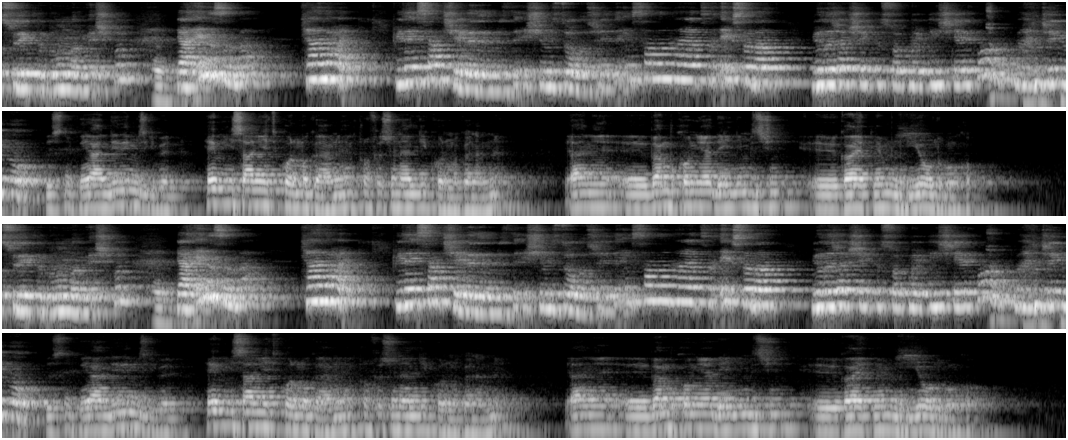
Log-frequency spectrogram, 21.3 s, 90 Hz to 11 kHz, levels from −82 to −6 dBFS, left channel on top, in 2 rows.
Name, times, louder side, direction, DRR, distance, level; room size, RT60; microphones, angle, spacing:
voice 1, 0.0-2.5 3.0-3.5 3.9-7.7 8.1-10.9, equal, 30° right, -11 dB, 1.2 m, -21 dB
voice 2, 11.1-12.4 12.7-15.7 16.3-20.3, left 2 dB, 30° left, 5 dB, 0.4 m, -26 dB
6.0 x 2.5 x 3.0 m, 1.1 s
head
